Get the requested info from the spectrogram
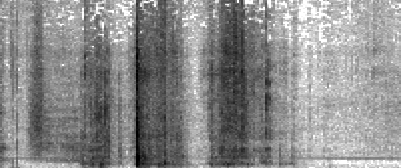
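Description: Cardboard toy box being handled and turned around: rubbing and scraping of cardboard for about three seconds, with one sharp knock about a second and a half in.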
